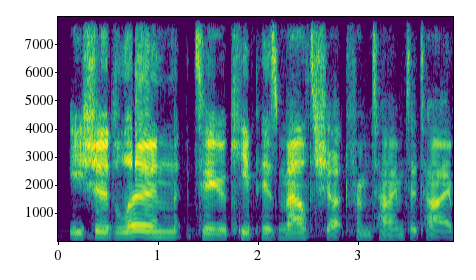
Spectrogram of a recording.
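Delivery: openly aimed, pointed remark, said to be overheard. A character remarks on a companion in front of the group, said kind of loudly. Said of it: "I say kind of loudly".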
